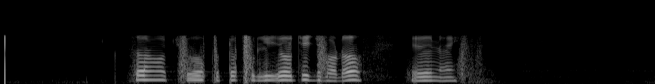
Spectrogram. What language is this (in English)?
Odia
